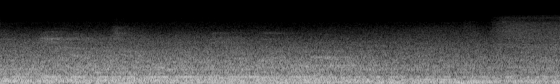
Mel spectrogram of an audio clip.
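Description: Steady hum and rumble of a standing Renfe Class 112 high-speed train, heard at its open door and vestibule, with a low machine drone held under a general hiss.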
